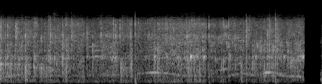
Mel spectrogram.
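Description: Curry leaves, onion, crushed garlic and cumin fry in hot oil with fenugreek seeds, giving a steady close sizzle and hiss, with occasional stirring scrapes. Someone speaks over it.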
